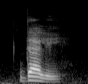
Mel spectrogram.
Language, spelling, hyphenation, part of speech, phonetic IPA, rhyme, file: Hungarian, deli, de‧li, adjective, [ˈdɛli], -li, Hu-deli.ogg
- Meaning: stalwart, athletic (figure), well-built (person)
